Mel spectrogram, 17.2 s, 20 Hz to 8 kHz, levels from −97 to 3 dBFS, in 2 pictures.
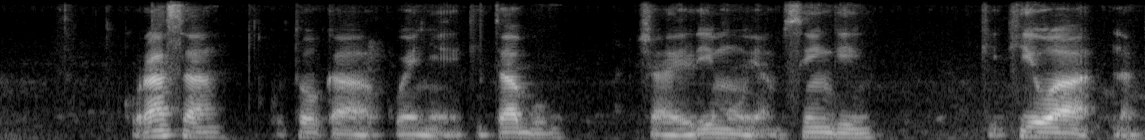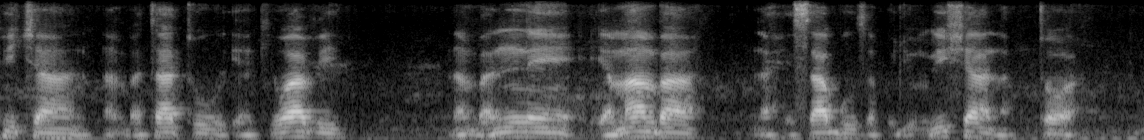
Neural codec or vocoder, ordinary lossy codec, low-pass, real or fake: none; Opus, 32 kbps; 7.2 kHz; real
